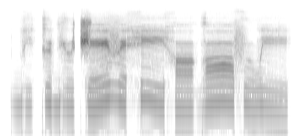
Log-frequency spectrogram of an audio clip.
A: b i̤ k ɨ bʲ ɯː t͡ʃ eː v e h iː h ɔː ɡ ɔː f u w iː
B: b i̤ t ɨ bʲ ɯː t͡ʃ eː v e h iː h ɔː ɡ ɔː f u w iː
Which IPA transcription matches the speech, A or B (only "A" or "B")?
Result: A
